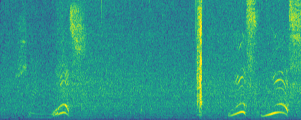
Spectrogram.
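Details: Two puppies at play, one voice offering to protect its brother, let out a few arched whining yelps, one early and a pair near the end, separated by a sharp click and quiet background.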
